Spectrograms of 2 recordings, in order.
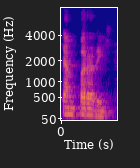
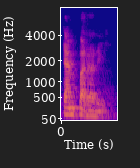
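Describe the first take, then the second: The two takes are said the same way.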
